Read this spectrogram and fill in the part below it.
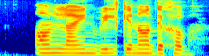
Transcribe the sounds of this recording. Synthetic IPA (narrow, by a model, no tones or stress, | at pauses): ɔːnlaːɪnbilkenãːd̪ekʰəb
